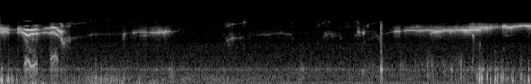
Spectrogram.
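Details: Bald eaglets get noisier in the nest when the mother brings food; two quick loud squealing notes, then a thin wavering whistle, a pause with a click, and a long steady high whistle building to the end.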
